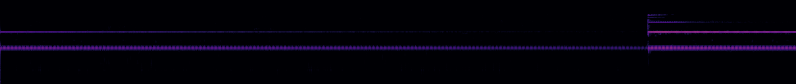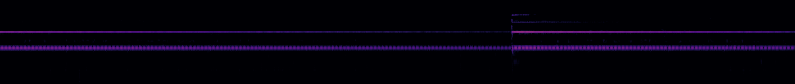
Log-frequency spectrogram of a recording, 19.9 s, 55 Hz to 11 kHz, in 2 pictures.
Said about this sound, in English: I will now ring the gong 3 times to end the meditation. Listen to every sound of the gong, and let the 3rd ringing of the gong bring you out for meditation.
